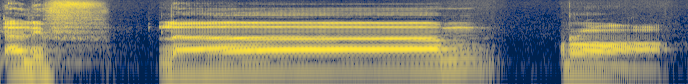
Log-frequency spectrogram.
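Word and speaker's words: الٓر: Ra dibaca 2 harakat karena dia adalah termasuk al-mad at-tabi'i al-harfi. Mad tabi'i berupa huruf. Dan ra ini dibacanya tanpa hamzah di belakangnya. Jadi alif lam ra. Pendek ya, tanpa ada hamzah mati di belakangnya.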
